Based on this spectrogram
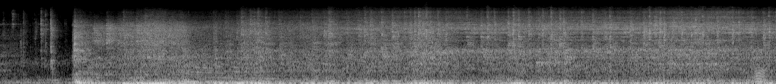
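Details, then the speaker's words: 1981 Jeep CJ7 with new carburetor, idle mixture screw opened further: starts easily then ragged uneven idle; still running too lean, cause not yet found. "all right so still to still running too lean okay so I'm gonna have to figure out where our issue is"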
